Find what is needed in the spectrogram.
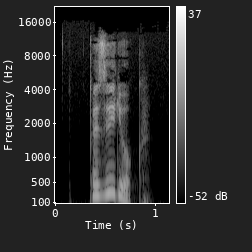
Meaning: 1. peak, visor 2. canopy, awning
- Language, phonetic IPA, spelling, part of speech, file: Russian, [kəzɨˈrʲɵk], козырёк, noun, Ru-козырёк.ogg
